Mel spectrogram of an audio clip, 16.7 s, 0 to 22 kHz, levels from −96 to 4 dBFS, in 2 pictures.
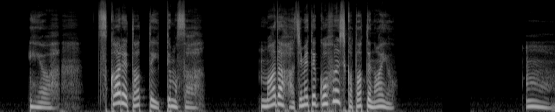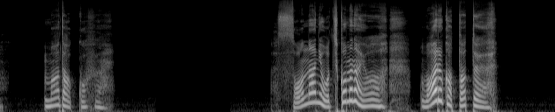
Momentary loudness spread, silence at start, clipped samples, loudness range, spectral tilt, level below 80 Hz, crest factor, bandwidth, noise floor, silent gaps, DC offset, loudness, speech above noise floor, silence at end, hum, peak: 17 LU; 0.45 s; under 0.1%; 12 LU; -5 dB/octave; -54 dBFS; 26 dB; over 20 kHz; under -90 dBFS; none; under 0.1%; -31 LUFS; over 59 dB; 0.9 s; none; -8 dBFS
